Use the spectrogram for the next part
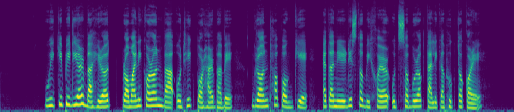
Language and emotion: Assamese, neutral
